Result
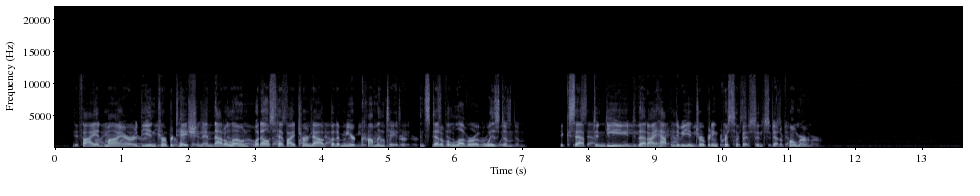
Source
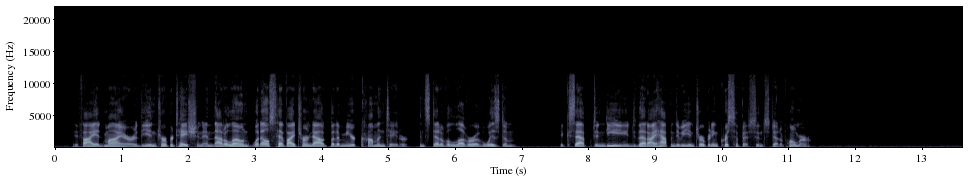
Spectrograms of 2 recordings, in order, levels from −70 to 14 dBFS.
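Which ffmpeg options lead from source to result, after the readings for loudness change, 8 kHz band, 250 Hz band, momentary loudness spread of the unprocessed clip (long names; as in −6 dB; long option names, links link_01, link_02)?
+1.0 dB, +4.0 dB, +0.5 dB, 12 LU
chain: -af "highpass=260,adynamicequalizer=threshold=0.00562:dfrequency=8000:dqfactor=0.8:tfrequency=8000:tqfactor=0.8:attack=5:release=100:ratio=0.375:range=3:mode=cutabove:tftype=bell,acompressor=threshold=-20dB:ratio=6,aecho=1:1:178:0.178,volume=6dB"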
